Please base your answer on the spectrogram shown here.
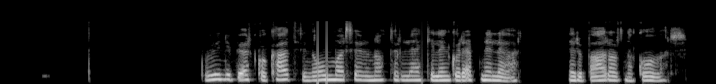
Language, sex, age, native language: Icelandic, female, 50-59, Icelandic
